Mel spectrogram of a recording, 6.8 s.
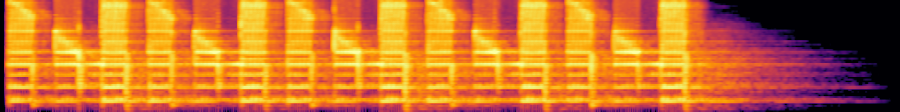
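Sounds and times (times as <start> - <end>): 
music loop: 0.0 - 6.2.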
